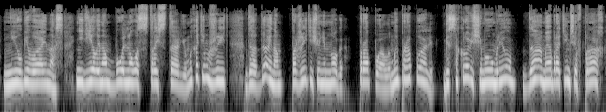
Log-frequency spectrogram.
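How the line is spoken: Whimpering plea. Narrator (Russian): Он заскулил

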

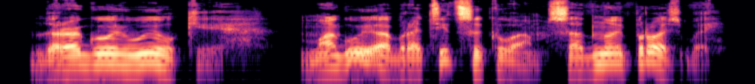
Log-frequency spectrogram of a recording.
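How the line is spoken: Very quiet, barely audible. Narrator (Russian): Он говорит так тихо, что я с трудом разбираю слова

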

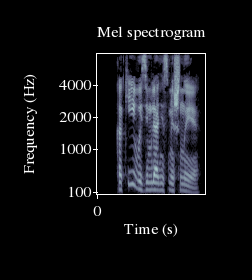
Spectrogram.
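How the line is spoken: Laughing. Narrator (Russian): засмеялась она

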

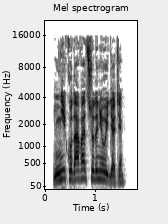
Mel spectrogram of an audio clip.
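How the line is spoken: Sharp. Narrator (Russian): резко сказал полковник

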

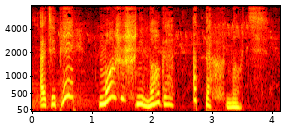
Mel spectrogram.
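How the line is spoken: Gentle female voice. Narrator (Russian): Королева сказала ласково

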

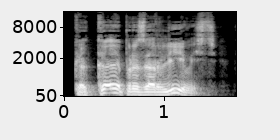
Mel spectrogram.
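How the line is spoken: Snorting. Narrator (Russian): фыркнул Джуфин

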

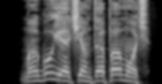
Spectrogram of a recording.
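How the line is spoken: Hoarse rasp. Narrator (Russian): прохрипела Вик

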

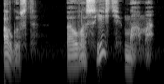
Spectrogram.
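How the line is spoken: Strange voice. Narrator (Russian): сказал странным голосом

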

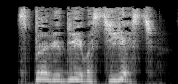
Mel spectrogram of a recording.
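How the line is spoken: Through gritted teeth. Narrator (Russian): сквозь зубы сообщила Уйме бывшая красавица

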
